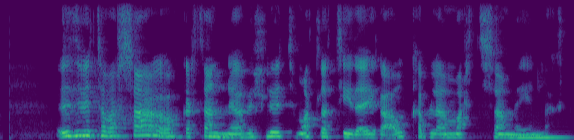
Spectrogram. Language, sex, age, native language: Icelandic, female, 50-59, Icelandic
